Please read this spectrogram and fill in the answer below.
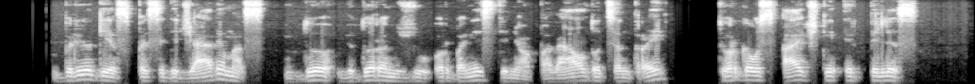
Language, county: Lithuanian, Alytus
